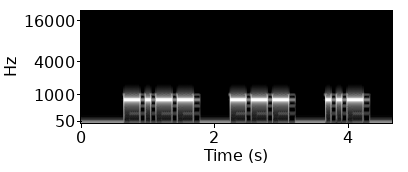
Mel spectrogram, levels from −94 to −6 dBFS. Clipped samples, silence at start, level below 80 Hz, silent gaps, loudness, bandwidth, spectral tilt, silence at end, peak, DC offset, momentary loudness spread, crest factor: under 0.1%; 0.65 s; -68 dBFS; none; -7 LUFS; 1 kHz; -9 dB/octave; 0.45 s; 0 dBFS; under 0.1%; 7 LU; 8 dB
